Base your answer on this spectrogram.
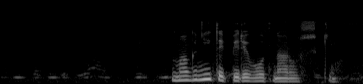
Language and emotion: Russian, neutral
